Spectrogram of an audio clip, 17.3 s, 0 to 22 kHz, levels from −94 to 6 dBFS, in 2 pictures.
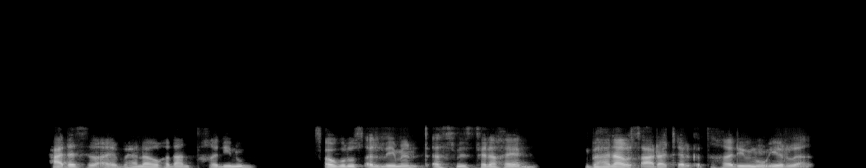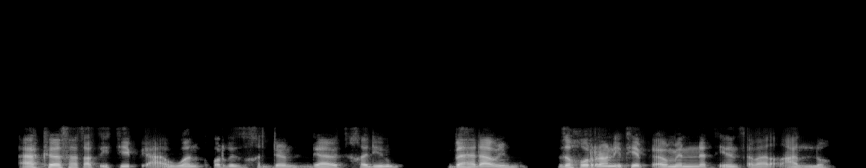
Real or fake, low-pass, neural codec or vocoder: fake; 5.4 kHz; codec, 16 kHz, 1 kbps, X-Codec, HuBERT features, trained on LibriSpeech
